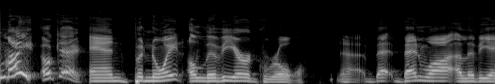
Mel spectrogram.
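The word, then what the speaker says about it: Groulx: And Benoy Olivia Grl. Benois Olivier. Oh, is is it spelled with an X? Yeah, Grul.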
